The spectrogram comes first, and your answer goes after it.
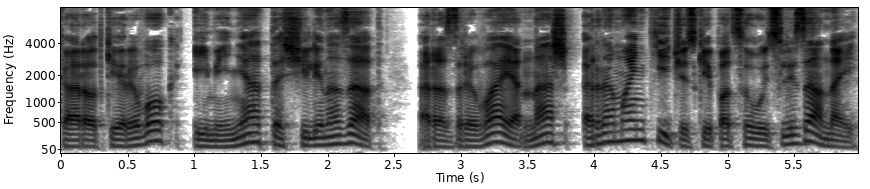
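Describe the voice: The speaker is doing plain reading aloud. The intonation is lively.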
